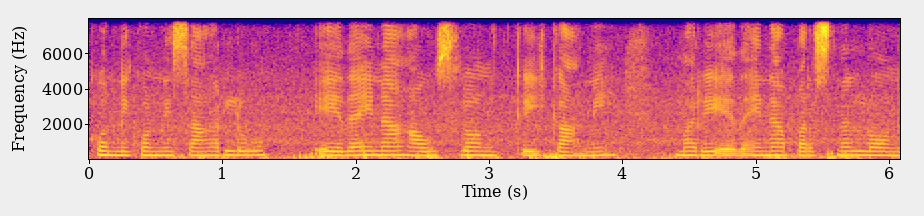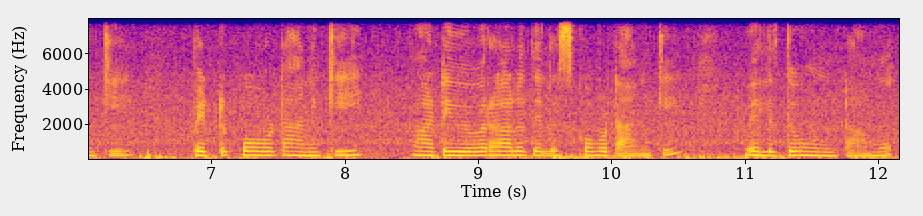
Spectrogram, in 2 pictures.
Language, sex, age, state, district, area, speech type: Telugu, female, 30-45, Andhra Pradesh, Guntur, urban, spontaneous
